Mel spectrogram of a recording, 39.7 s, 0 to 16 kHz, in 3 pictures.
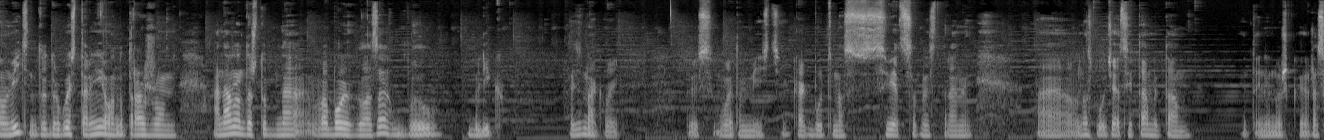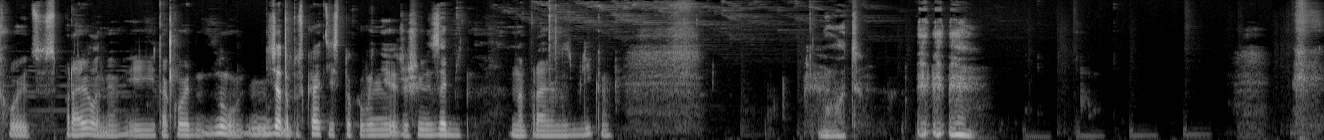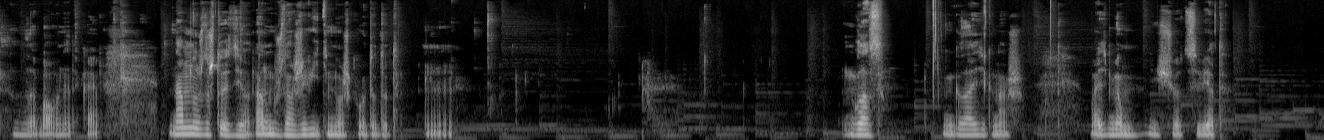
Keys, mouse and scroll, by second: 0.1 scroll up 1, 0.5 KP_1, 1.0-2.3 scroll up 3, 2.3 ctrl+z, 2.4-2.8 scroll up 5, 2.8 f, 4.0 click, 4.5-5.0 scroll down 9, 5.0 middle click, 5.4 scroll up 1, 5.6-6.0 scroll down 1, 6.0 middle click, 6.6-7.7 scroll up 3, 7.7 scroll up 1, 7.8 scroll down 3, 7.9-9.7 middle drag, 9.7-10.4 scroll up 2, 10.4-10.8 scroll up 1, 10.8-19.3 middle drag, 19.3 KP_1, 19.5-20.5 scroll up 9, 23.4 scroll down 2, 23.5 middle click, 24.1 scroll down 3, 24.3-26.8 middle drag, 26.8 KP_1, 26.9-28.1 scroll up 7, 28.1 click, 28.6-30.6 scroll up 2, 31.0 shift+middle click, 31.4-35.7 scroll up 2.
